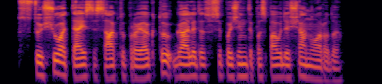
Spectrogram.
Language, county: Lithuanian, Klaipėda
